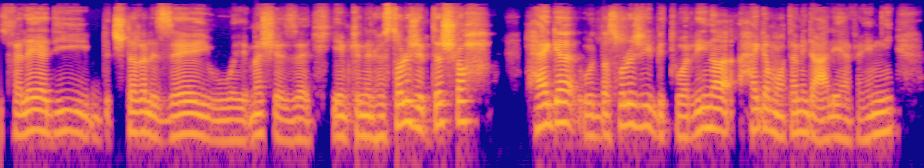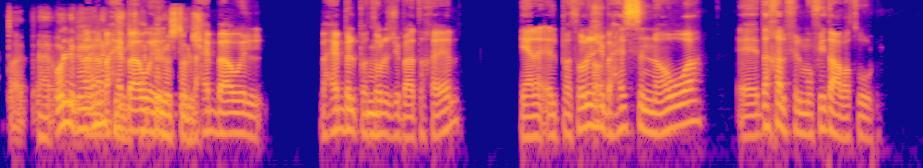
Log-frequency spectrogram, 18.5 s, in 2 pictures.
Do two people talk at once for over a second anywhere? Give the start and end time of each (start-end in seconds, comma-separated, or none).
10.1-11.4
